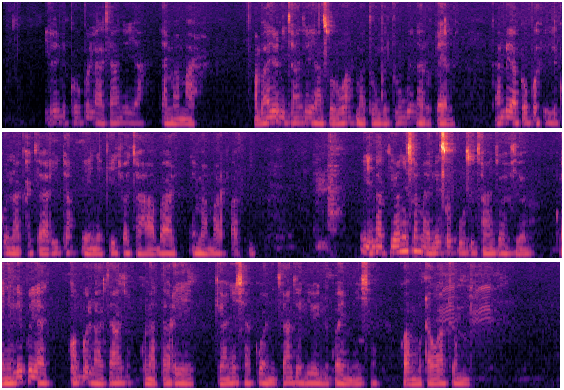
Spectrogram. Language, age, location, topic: Swahili, 36-49, Nakuru, health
